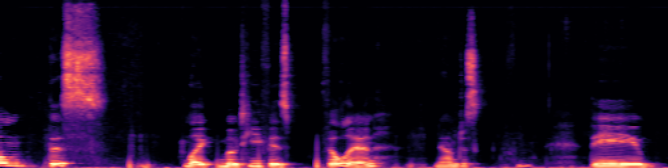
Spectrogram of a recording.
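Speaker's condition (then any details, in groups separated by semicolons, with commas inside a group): No condition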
